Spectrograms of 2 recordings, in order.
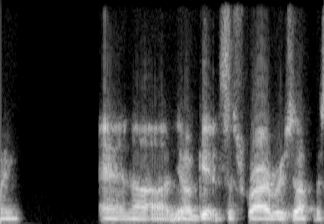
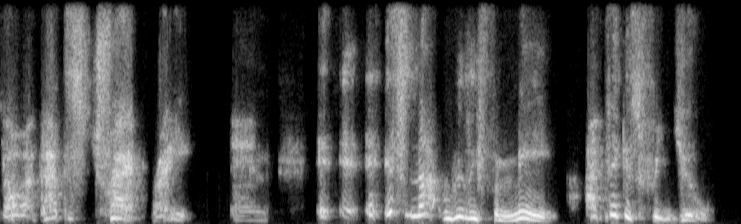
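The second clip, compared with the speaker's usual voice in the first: laid-back, soft, high, cool whispery voice; 12 semitones higher than usual. Retelling how Manny offered him a track he produced: imitating Manny's whisper. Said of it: "stop whispering to me".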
